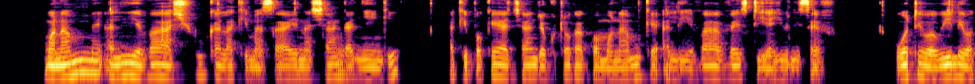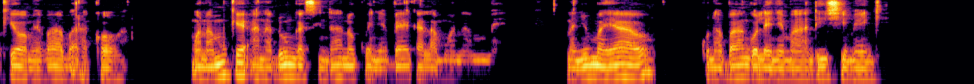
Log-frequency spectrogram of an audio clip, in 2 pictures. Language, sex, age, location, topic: Swahili, male, 25-35, Kisumu, health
